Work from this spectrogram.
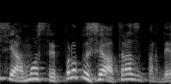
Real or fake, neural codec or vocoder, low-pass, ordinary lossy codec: real; none; 7.2 kHz; none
